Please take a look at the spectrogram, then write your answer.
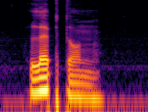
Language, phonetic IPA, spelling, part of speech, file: Polish, [ˈlɛptɔ̃n], lepton, noun, Pl-lepton.ogg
